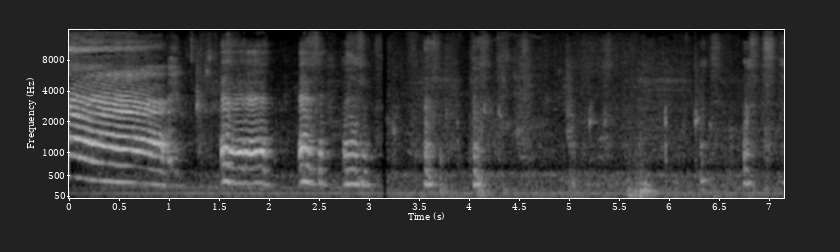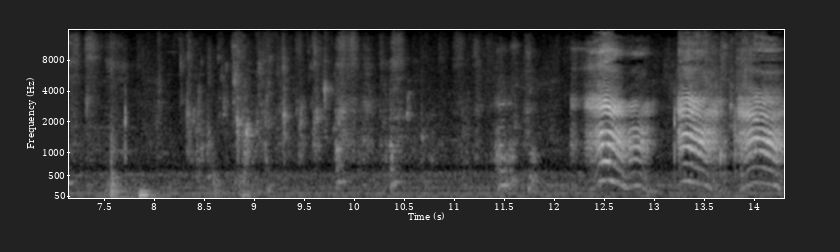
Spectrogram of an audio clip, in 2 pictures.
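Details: Male newborn, 3 weeks and 2 days old, crying during his first bath: high-pitched cries in short bursts with whimpers between, over splashing bathwater; he is described as hungry. A normal newborn cry.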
